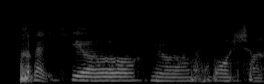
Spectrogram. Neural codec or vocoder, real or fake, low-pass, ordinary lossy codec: codec, 16 kHz, 2 kbps, FreqCodec, smaller model; fake; none; none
